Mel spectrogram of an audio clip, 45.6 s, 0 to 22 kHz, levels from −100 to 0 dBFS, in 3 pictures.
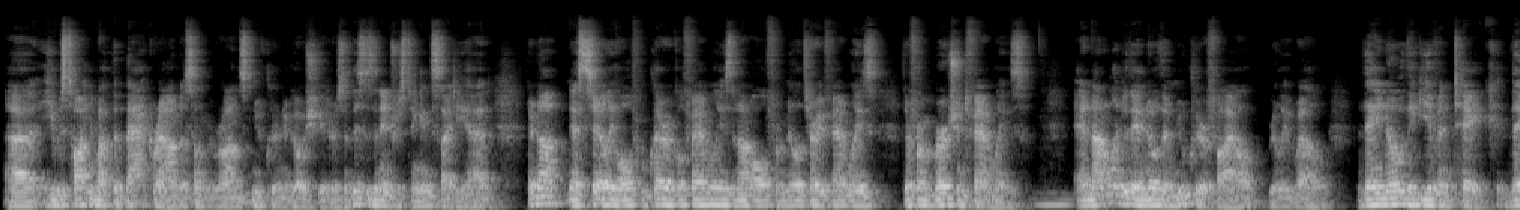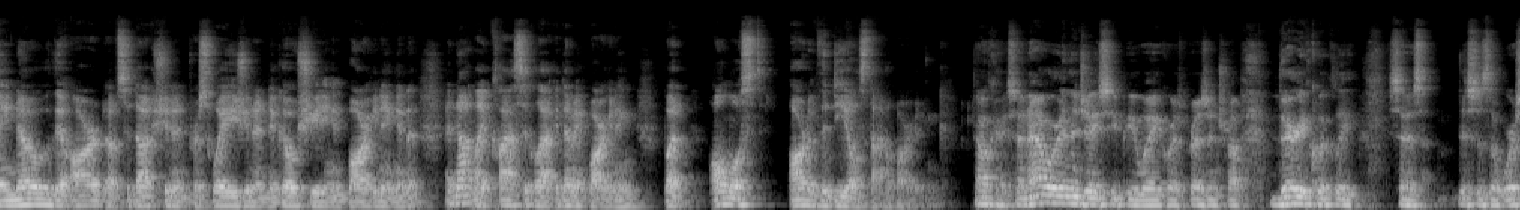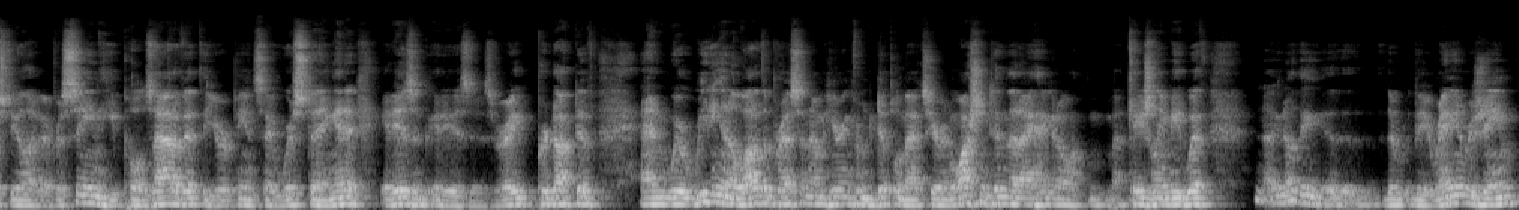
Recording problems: off-mic speech; far
room echo; slight; dies away in 0.3 s

